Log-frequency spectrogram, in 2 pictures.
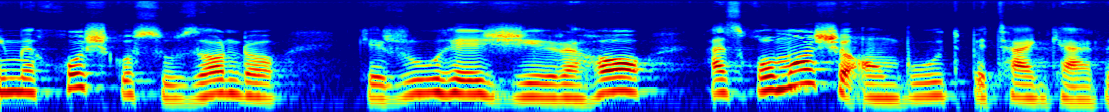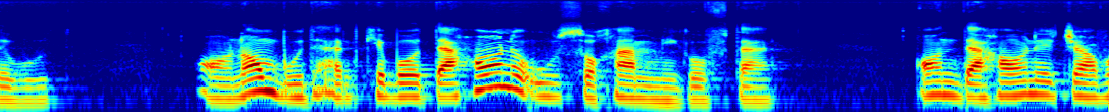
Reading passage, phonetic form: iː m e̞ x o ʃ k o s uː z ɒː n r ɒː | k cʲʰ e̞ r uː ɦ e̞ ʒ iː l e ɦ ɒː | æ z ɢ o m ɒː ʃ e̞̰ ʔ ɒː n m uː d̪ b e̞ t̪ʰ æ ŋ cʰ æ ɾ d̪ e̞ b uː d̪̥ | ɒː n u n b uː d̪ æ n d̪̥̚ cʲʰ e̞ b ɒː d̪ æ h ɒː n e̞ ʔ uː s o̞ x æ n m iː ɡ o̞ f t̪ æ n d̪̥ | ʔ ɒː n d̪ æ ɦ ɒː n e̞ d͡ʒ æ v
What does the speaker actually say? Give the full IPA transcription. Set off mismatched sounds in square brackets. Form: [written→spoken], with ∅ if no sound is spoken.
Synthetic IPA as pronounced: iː m e̞ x o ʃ k o s uː z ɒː n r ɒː | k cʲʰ e̞ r uː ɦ e̞ ʒ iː [l→ɾ] e ɦ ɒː | æ z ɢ o m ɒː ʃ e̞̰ ʔ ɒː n [m→b] uː d̪ b e̞ t̪ʰ æ ŋ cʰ æ ɾ d̪ e̞ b uː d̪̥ | ɒː n [u→ɒ] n b uː d̪ æ n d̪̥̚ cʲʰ e̞ b ɒː d̪ æ h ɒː n e̞ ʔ uː s o̞ x æ n m iː ɡ o̞ f t̪ æ n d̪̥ | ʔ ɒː n d̪ æ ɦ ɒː n e̞ d͡ʒ æ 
